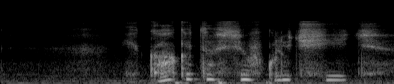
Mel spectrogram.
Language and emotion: Russian, sad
